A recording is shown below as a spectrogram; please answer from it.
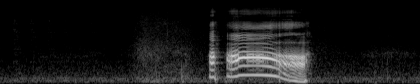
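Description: A man's drawn-out wordless exclamation of delight, just under a second long, its pitch rising and then falling away. A breath comes before it, over quiet room background.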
